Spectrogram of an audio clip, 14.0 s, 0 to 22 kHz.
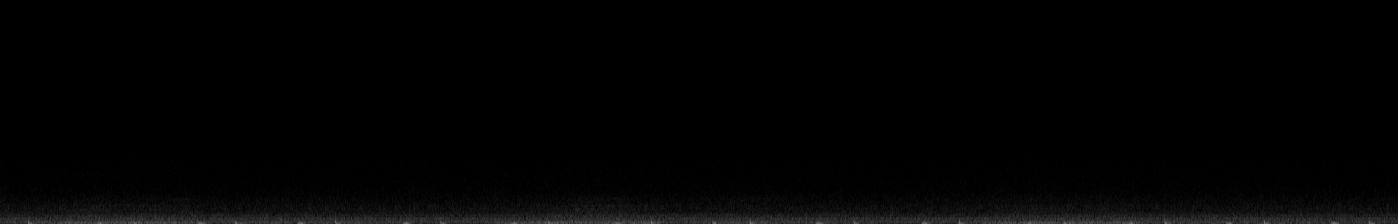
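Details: Heartbeat heard with the ear against the chest of a sleeping person: soft regular thumps at roughly 60 beats a minute under a steady rushing background; normal slow heart sounds.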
